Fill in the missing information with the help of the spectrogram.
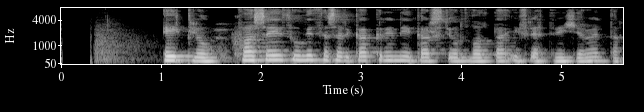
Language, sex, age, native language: Icelandic, female, 50-59, Icelandic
